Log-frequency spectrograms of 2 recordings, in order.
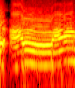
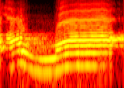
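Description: First: Said in the usual way. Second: আল্লাহ with a heavy, rounded লা held long; thick pronunciation. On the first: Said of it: "আল্লাহ না পড়ে". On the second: Shown as a demonstration. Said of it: "মোটা করে যদি পড়ি". (আল্লাহ-র লা মোটা করে টেনে পড়া)

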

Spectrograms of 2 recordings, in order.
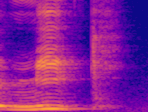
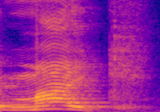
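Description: First: "Mick" with an ee vowel, "mik"; Portuguese spelling reading. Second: "Mike" with the ai diphthong, "maik"; English pronunciation. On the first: Teacher showing how English is not read, ee vowel. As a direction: say "Mick" with a plain i. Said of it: "na língua inglesa não se lê". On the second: Teacher giving the correct English reading, ai vowel. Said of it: "se lê". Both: Shown as a demonstration.

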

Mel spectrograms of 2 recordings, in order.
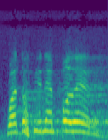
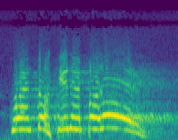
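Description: First: Said in the usual way. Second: High, slow rallying call; arenga a la congregación. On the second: Real, not acted. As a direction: rouse the church with a raised, stretched question. Repeats the question to rouse congregation. (arenga en voz alta, aguda y alargada)

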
